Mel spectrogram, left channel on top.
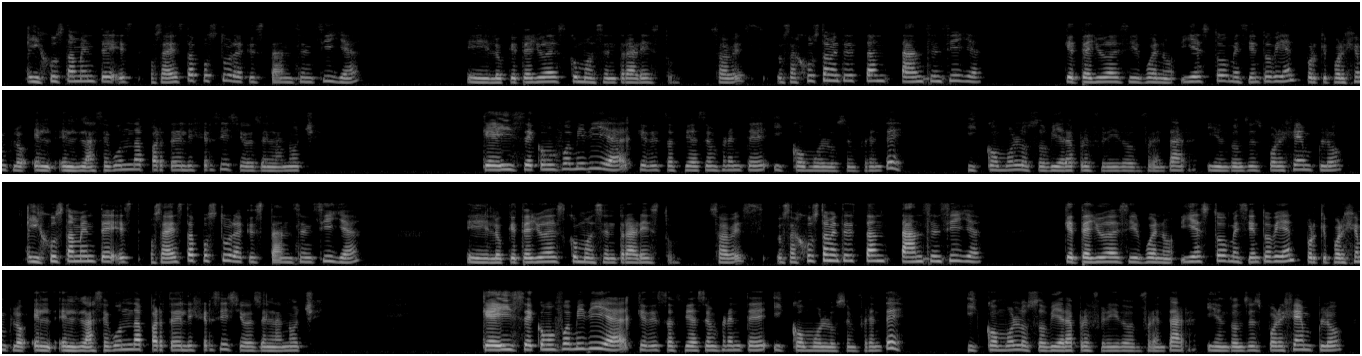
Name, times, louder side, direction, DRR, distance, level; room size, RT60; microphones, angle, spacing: voice 1, 0.2-3.6 4.6-6.8 7.1-9.8 10.6-16.7 18.4-22.6 23.2-27.0, right 4 dB, 45° right, 0.4 m, -33 dB
2.3 x 2.3 x 2.8 m
head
